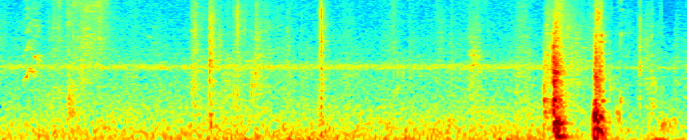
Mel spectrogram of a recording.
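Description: Quiet handling noises at a desk, then two loud sharp knocks in quick succession near the end as something is accidentally bumped against the desk or camera.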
